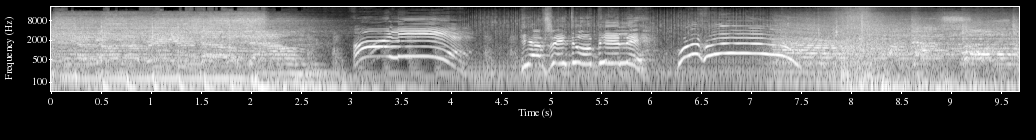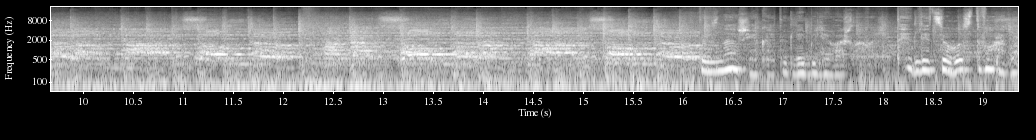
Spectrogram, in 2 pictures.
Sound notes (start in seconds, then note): 6.9 horn blares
